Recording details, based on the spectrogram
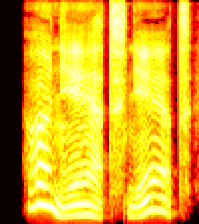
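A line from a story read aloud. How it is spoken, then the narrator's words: Sad sigh. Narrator (Russian): самурай грустно вздохнул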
